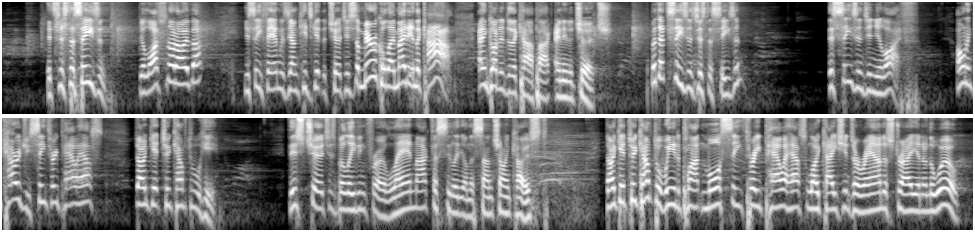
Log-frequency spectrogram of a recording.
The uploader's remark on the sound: This was recorded in our 9am service.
